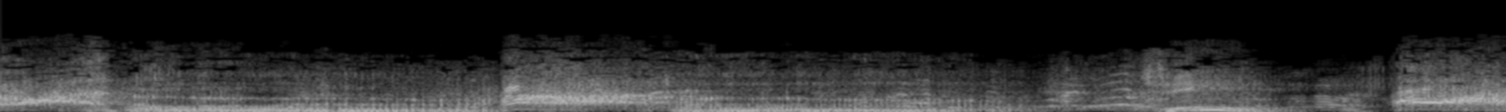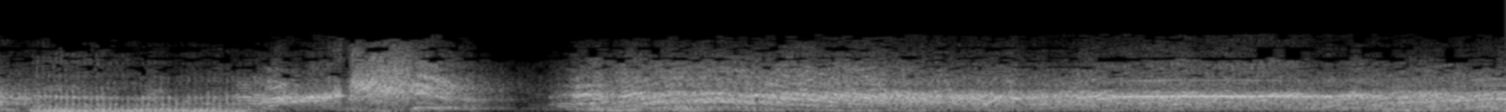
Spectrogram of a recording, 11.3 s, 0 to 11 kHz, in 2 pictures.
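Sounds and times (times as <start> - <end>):
lion roaring: 0.2 - 3.9, 5.6 - 6.8
speech: 0.3 - 2.9, 4.4 - 7.4
laughter: 1.1 - 6.6, 7.6 - 11.2.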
